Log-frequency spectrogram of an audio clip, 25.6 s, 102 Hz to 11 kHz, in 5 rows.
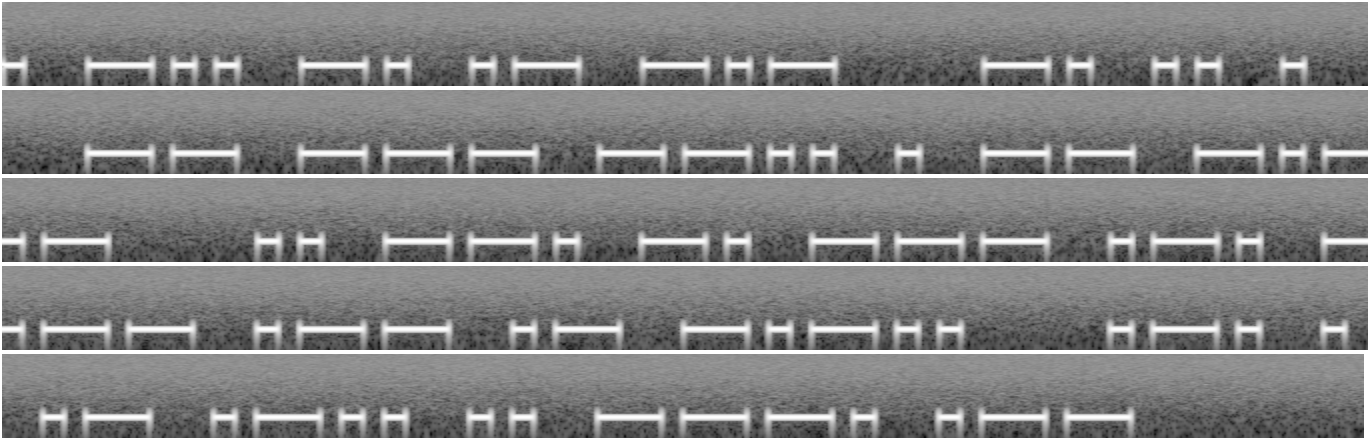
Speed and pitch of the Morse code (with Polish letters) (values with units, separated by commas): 15 wpm, 330 Hz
